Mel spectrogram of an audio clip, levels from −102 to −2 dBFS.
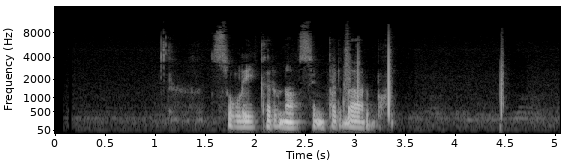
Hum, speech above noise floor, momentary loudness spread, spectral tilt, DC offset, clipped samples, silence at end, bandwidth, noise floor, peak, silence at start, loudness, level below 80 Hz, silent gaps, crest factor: none; 39 dB; 13 LU; -6.5 dB/octave; under 0.1%; under 0.1%; 0.55 s; 8.8 kHz; -71 dBFS; -8 dBFS; 1.6 s; -34 LUFS; -76 dBFS; none; 30 dB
